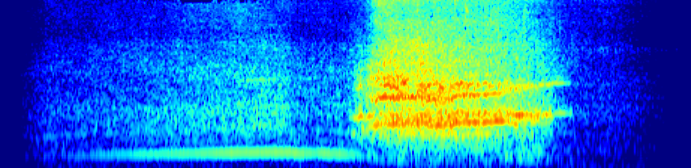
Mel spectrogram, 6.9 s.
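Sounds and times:
small compact car 180 skid: 2.4s - 6.0s.

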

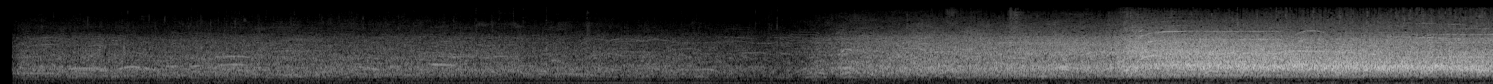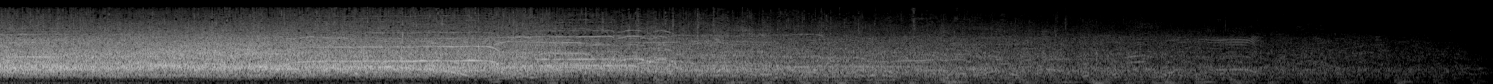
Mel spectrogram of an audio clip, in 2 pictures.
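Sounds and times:
idle football crowd in a sports arena: 0.1s - 29.8s.

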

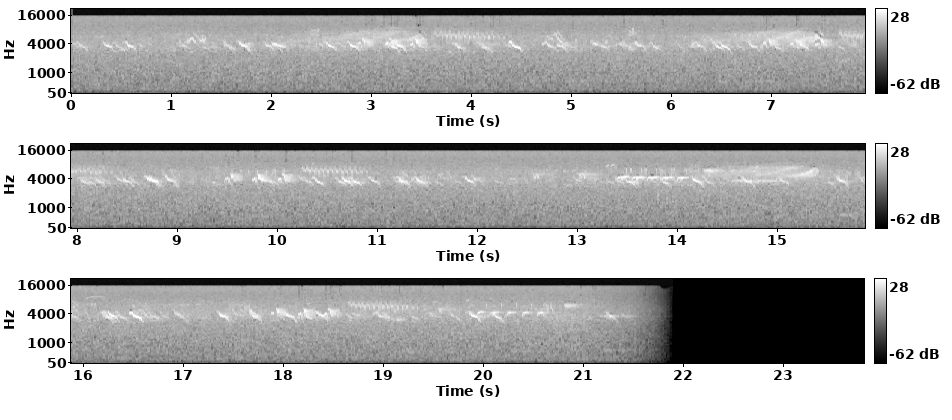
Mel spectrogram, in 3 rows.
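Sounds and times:
jungle ambience: 0.0s - 21.7s.

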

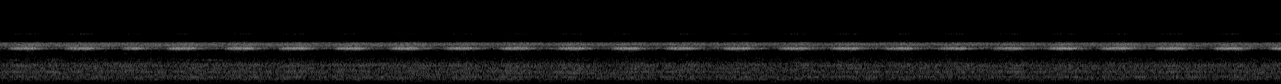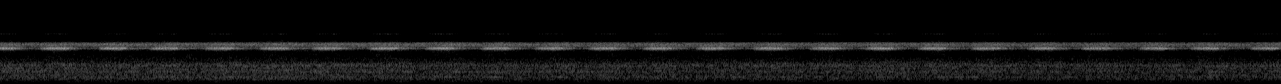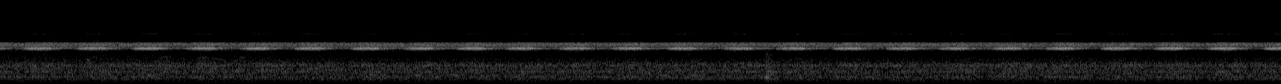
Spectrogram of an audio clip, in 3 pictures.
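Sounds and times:
crickets chirping at night: 0.0s - 38.4s.

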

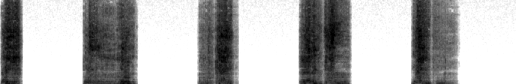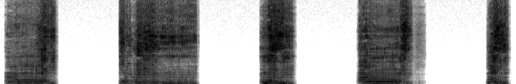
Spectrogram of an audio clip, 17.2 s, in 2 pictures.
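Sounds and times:
monster roars: 0.0s - 0.4s, 1.4s - 2.3s, 3.3s - 4.0s, 5.0s - 5.9s, 6.9s - 7.6s, 8.7s - 9.6s, 10.6s - 11.9s, 13.0s - 13.6s, 14.6s - 15.7s, 16.7s - 17.1s.

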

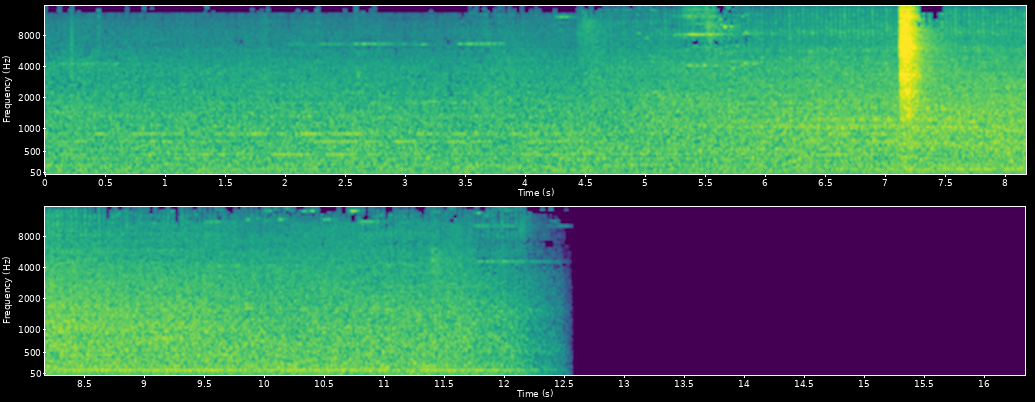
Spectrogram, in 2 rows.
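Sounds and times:
busy city traffic at a bus stop: 0.0s - 12.6s.

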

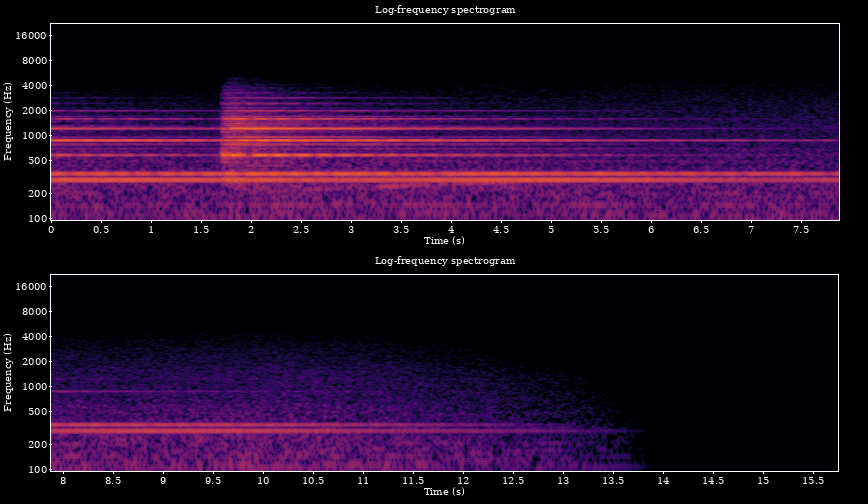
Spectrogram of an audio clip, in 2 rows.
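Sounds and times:
clock tower chime: 0.0s - 11.0s.

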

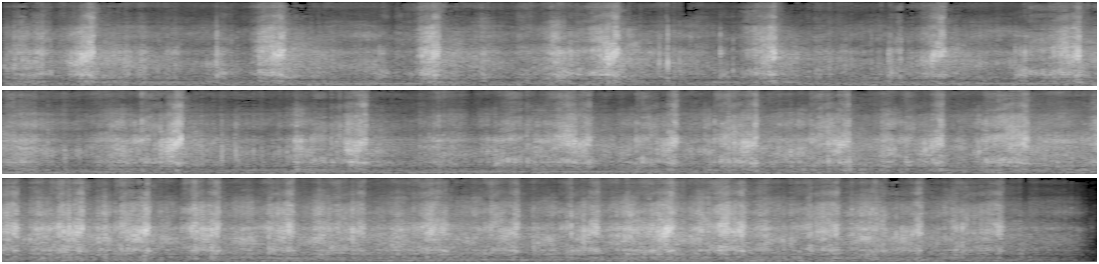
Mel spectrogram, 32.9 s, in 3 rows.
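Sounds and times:
ice skating steady: 0.0s - 32.8s.

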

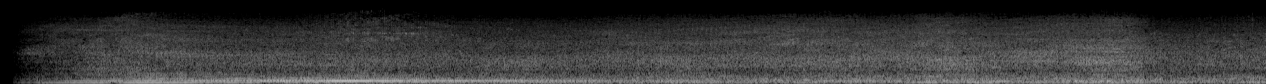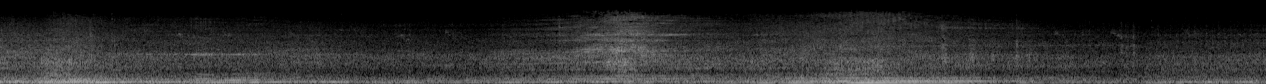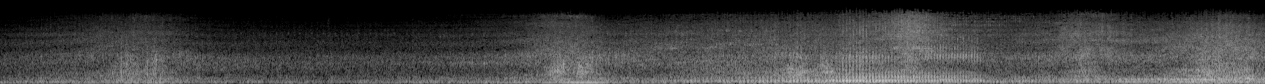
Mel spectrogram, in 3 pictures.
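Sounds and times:
traffic on a small boulevard in Paris: 0.1s - 37.9s.

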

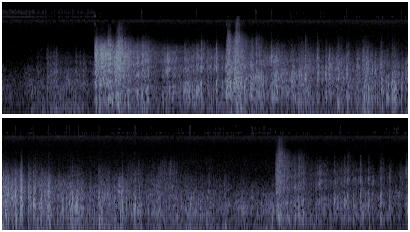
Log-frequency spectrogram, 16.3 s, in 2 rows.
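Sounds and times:
distant thunder: 0.5s - 16.2s.

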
